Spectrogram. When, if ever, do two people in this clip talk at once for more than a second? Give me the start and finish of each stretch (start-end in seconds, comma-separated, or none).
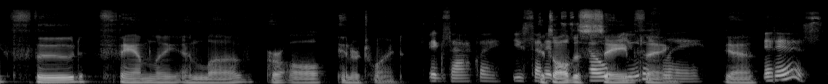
5.4-6.8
